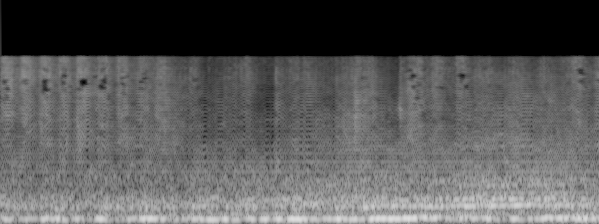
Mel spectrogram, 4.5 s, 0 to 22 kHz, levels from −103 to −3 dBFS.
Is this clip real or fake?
fake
